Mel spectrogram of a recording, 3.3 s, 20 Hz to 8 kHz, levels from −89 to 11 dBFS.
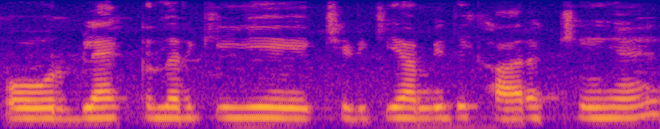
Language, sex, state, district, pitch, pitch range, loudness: Hindi, female, Haryana, Jhajjar, 200 Hz, 195-200 Hz, -16 LUFS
